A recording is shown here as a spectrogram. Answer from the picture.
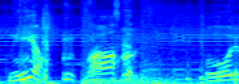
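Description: A man's voice speaking in short phrases over soft background music with steady held tones.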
